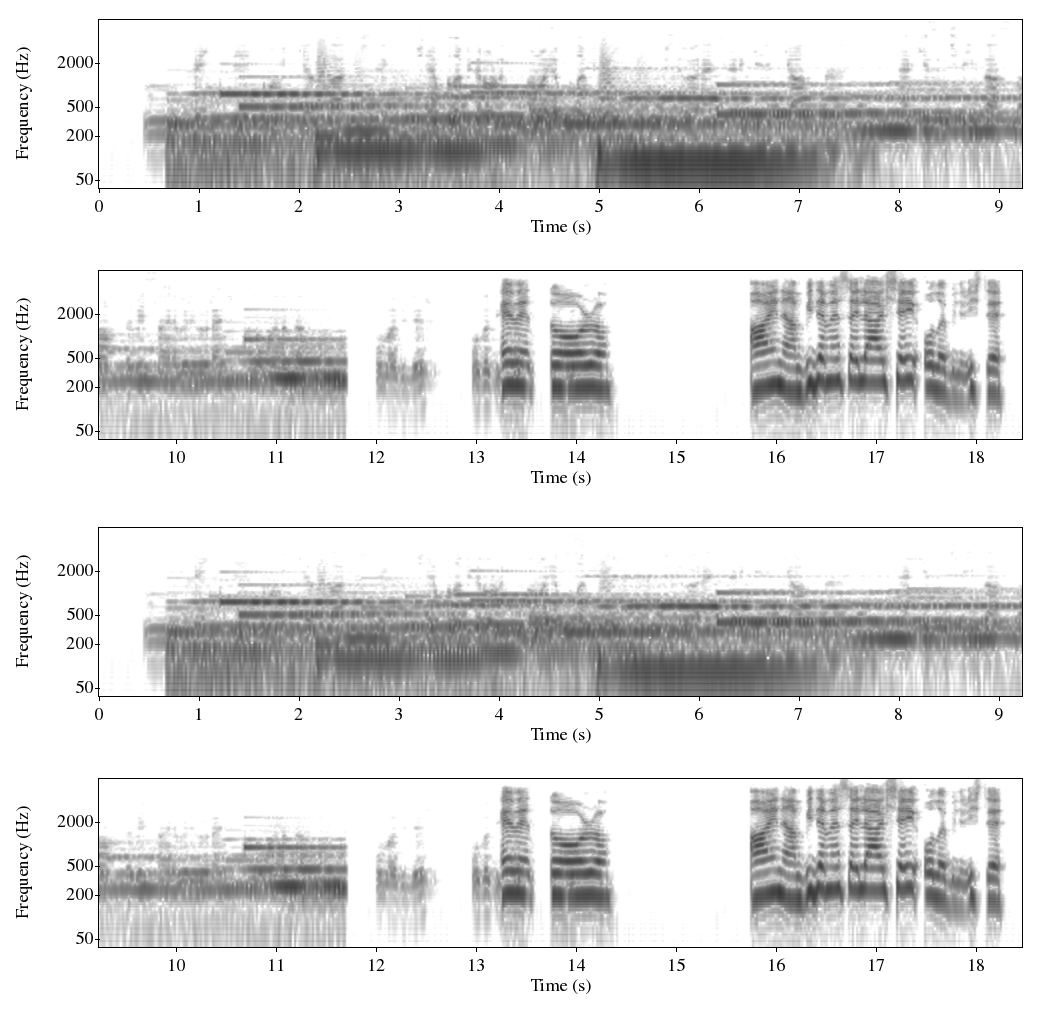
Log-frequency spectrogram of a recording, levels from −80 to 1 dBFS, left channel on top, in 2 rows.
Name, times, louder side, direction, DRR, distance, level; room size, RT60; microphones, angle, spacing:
voice 1, 0.4-5.2 5.7-7.6 8.0-11.3 12.0-12.6 13.0-13.5 13.9-14.0, left 1 dB, 45° left, 3.7 m, -43 dB
sound 1, 0.7-11.7, right 1 dB, 20° right, 2.4 m, -32 dB
sound 2, 2.2-7.8, left 5 dB, 75° left, 0.5 m, -32 dB
voice 2, 13.3-14.3 15.7-18.3, equal, 5° right, 0.9 m, -26 dB
head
